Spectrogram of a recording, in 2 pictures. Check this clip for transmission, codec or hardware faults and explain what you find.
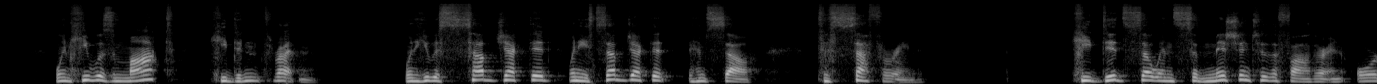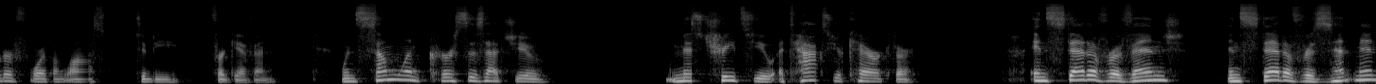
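Two kinds of packet-loss fault appear in this speech: two longer bursts and five short concealed drop-outs.

Burst of packet loss, at 1.55 to 1.65 s (between "he was" and "he didn't") and 14.57 to 14.67 s. About 80 ms of audio failed to arrive in time each time. The receiver prolonged the last sound and let it fade, so a held buzz or thinning hiss replaces the lost audio, and speech resumes with that stretch gone. The fading tail and the skipped material set it apart from the shorter drop-outs.

Short concealed packet loss, at 2.81 to 2.85 s, 5.91 to 5.98 s (after "was subjected when he"), 8.88 to 8.93 s, 20.65 to 20.70 s, and 21.88 to 21.94 s (just before "your character"). Between 20 and 40 ms went missing each time. The decoder patched each hole by extending the preceding pitch or noise and then blending back into real audio. This leaves a brief smear or wobble rather than an audible fade, and a consonant may vanish.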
